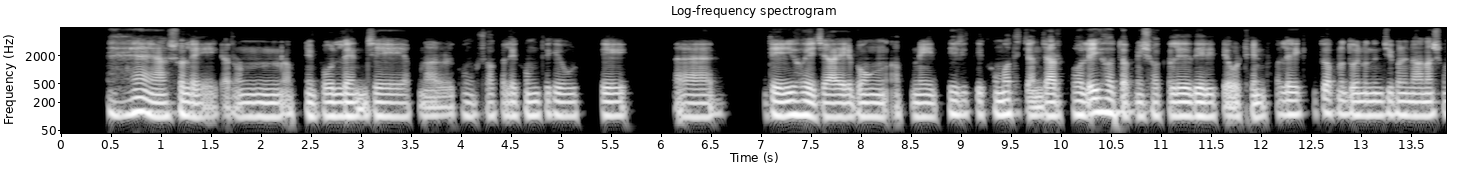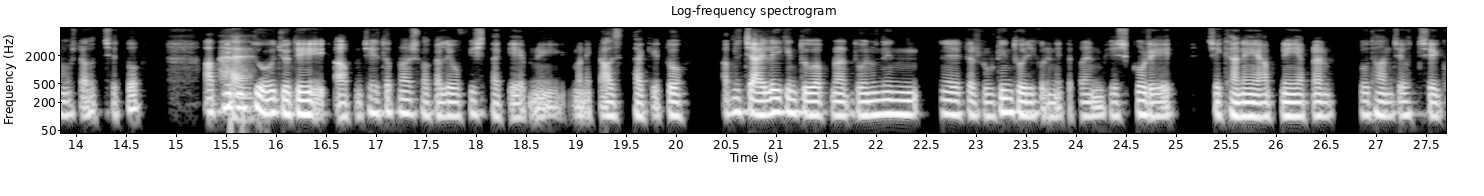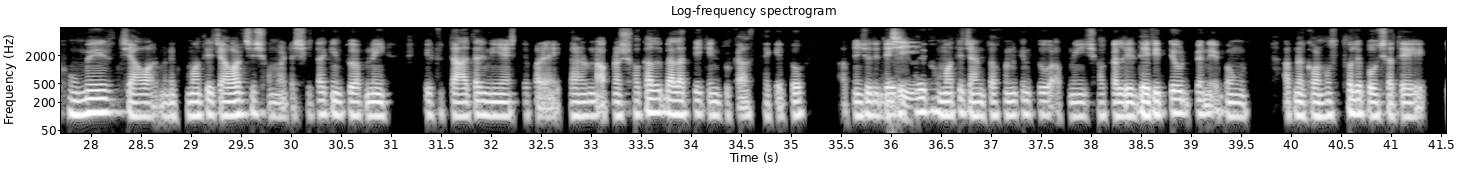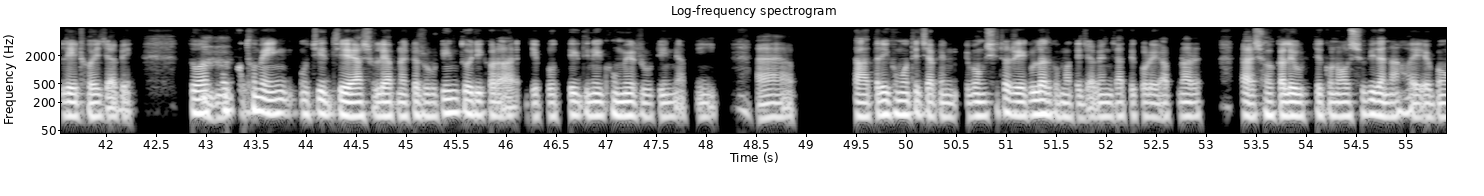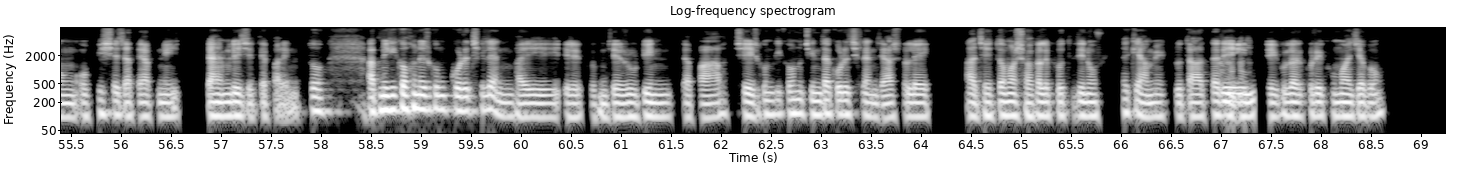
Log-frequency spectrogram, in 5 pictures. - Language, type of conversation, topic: Bengali, advice, প্রতিদিন সকালে সময়মতো উঠতে আমি কেন নিয়মিত রুটিন মেনে চলতে পারছি না?
- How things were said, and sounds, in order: none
